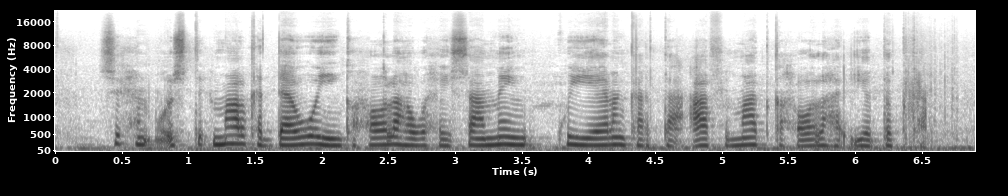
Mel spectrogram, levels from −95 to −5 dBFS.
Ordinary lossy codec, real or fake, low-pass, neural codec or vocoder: none; fake; none; codec, 44.1 kHz, 7.8 kbps, Pupu-Codec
